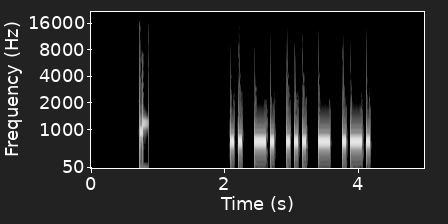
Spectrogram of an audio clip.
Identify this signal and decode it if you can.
Morse code, heard as a keyed tone, about 20 wpm, 700 Hz. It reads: INSTR
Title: Build A Word - 5 Letters At A Time - 12-Letter Words - 20wpm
